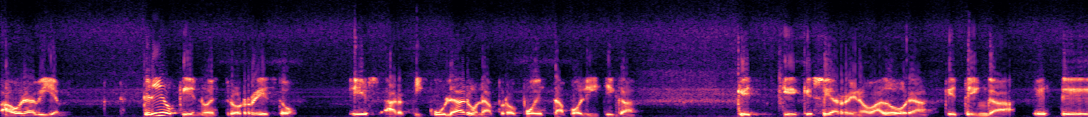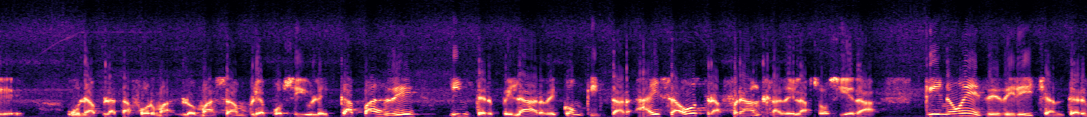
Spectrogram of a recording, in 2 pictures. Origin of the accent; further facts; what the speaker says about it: Buenos Aires, Argentina; Yo, porque como soy porteño de ley, nací acá, amo mi ciudad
